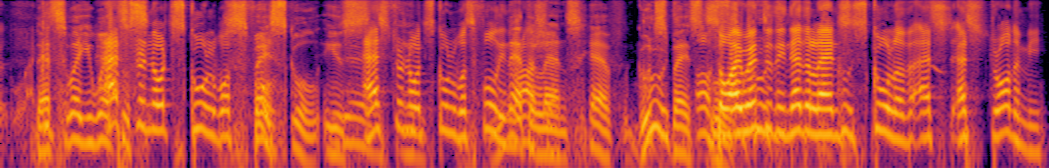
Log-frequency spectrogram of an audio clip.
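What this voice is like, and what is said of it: Put-on Dutch accent. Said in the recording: “you sound Dutch”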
